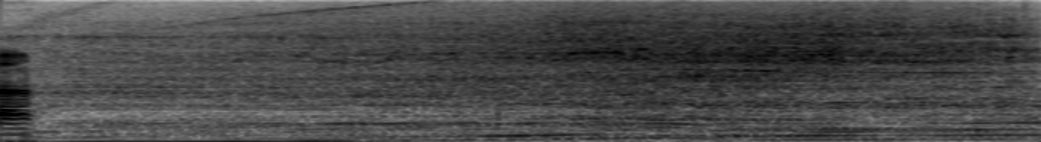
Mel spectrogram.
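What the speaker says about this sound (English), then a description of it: "sorry, this stupid truck" A truck rumbles past close by, loud and low, with a brief high hiss at the start and engine drone filling the whole stretch. A person keeps talking over the noise.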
